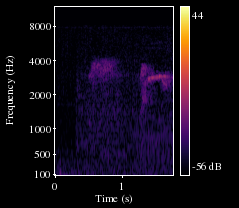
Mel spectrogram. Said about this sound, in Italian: Io sento gli uccelli che fanno fri fri fri fri fri, tutti gli uccelli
